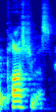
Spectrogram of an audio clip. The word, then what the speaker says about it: posthumous: But anyway, all right, here we go, posthumous. Posthumous, that is how it's pronounced. It doesn't look like it is, but I promise that's how it's said.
